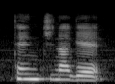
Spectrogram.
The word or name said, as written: tenchi nage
